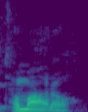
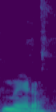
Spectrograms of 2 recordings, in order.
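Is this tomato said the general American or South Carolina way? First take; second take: South Carolina; general American. First: It is said the way heard in South Carolina. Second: It is said the usual general American way. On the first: This is how some people in another region say it. "I did go to South Carolina once, and they say tomato" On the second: This is how most people here say it. "We all say tomato"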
